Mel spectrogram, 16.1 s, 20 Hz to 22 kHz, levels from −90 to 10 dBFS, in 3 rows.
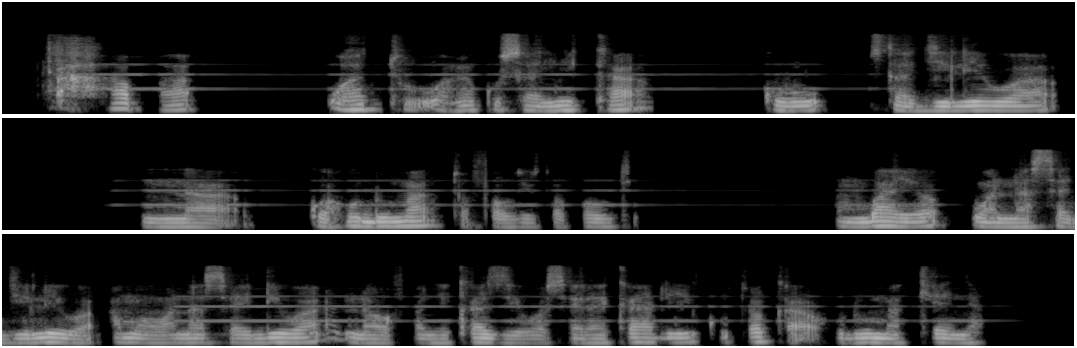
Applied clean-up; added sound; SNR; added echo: neural mask model RNNoise.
